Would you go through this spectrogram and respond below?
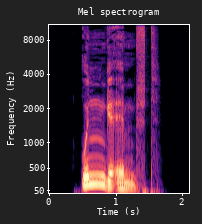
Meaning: unvaccinated
- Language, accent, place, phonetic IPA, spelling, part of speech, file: German, Germany, Berlin, [ˈʊnɡəˌʔɪmp͡ft], ungeimpft, adjective, De-ungeimpft.ogg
